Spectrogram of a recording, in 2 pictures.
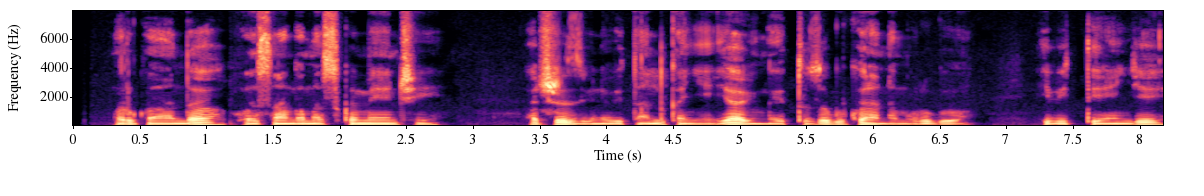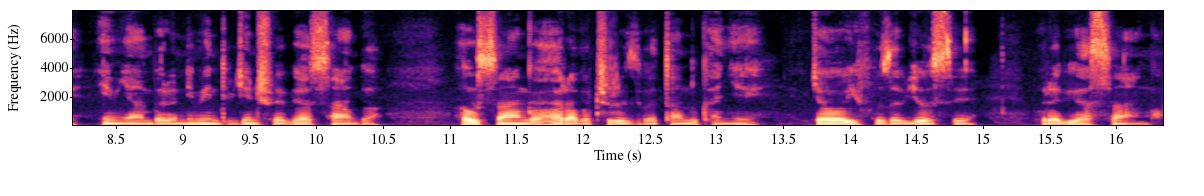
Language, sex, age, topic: Kinyarwanda, male, 25-35, finance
